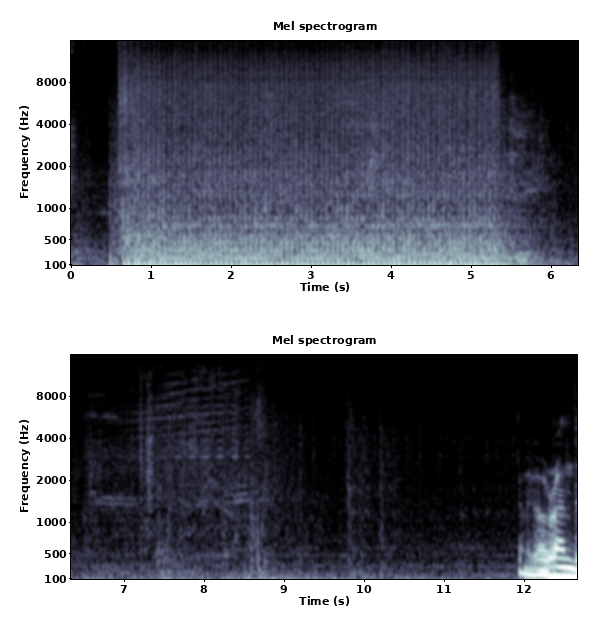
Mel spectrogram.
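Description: Sustained burst of rapid gunfire in a video game shooter, loud and continuous for several seconds, then fading to quieter mechanical clatter and a sharp sound at the end.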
